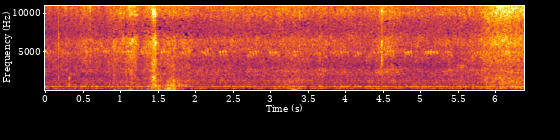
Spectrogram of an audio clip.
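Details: A honey bee swarm being collected gives off a steady, droning hum, with a few handling knocks.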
